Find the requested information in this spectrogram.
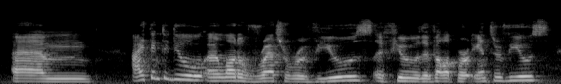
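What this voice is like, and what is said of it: Portuguese accent. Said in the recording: “I'm from Portugal, hence the very odd accent.”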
